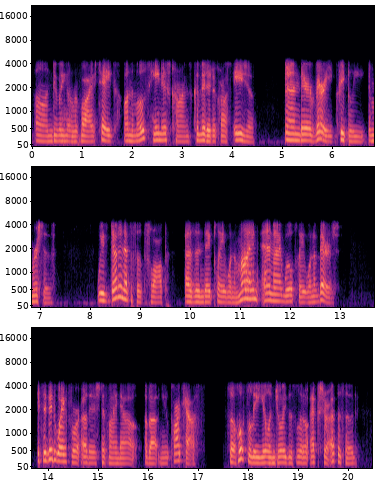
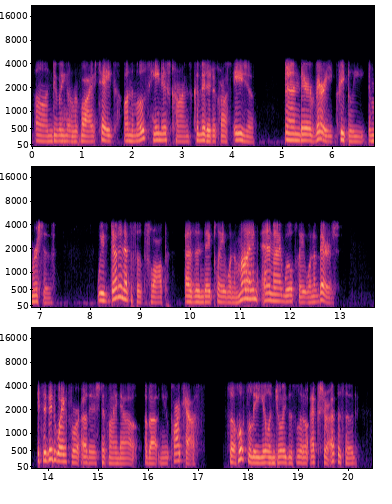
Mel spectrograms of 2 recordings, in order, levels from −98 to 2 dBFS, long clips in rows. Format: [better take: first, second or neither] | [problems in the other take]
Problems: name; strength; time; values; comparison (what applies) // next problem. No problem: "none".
neither | garbled, watery; badly; nothing above 4 kHz; the same in both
